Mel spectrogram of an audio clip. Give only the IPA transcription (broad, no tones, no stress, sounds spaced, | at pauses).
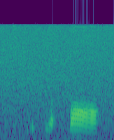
fʲ ḛ pʲ ɔ ʔ ɓ ɒ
